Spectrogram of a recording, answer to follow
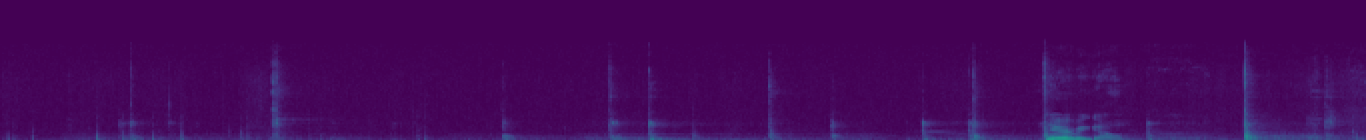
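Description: Scattered light clicks and taps of steel piano wire against a tuning pin as a new string end is fed into the pin's hole on a console piano. A short vocal sound from the worker about eight seconds in is the loudest thing.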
